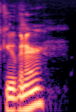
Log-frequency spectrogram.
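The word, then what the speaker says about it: Gouverneur: It really is pronounced Governor.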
